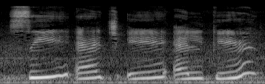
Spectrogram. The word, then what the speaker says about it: chalk: The next is C H A L K chalk. C H A L K chalk. Chalk. देखिए यहाँ पर जो L है, L का जो pronunciation है वो silent है, L का साउंड यहाँ पर नहीं निकल रहा है.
